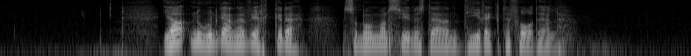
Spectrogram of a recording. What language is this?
Norwegian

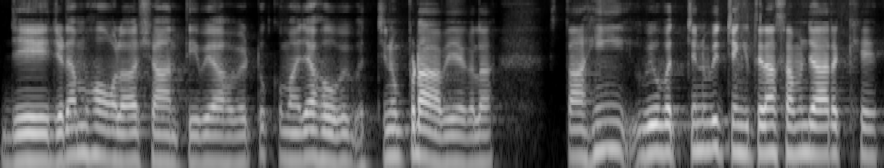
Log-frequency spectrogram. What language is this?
Punjabi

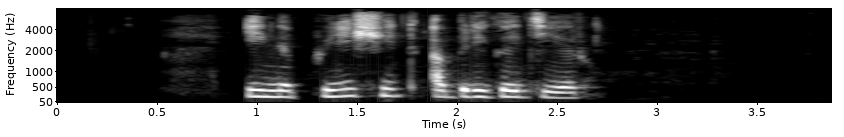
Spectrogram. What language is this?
Abkhazian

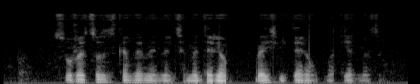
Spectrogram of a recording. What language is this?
Spanish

